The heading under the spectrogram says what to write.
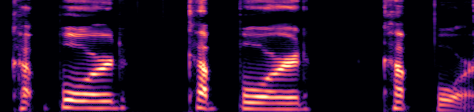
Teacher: If you do that, you will experience a linguistic concept called assimilation. Your mouth just naturally merges the P and the B sounds together. In linguistics, both of those sounds are bilabial consonants, meaning you have to press your lips together to make them. · >> It takes way too much mechanical effort to close your lips for the P, open them, and then instantly close them again for the B. The physical mechanics of your jaw just naturally compress the word into Cobird. >> Your mouth is just seeking the path of least resistance.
